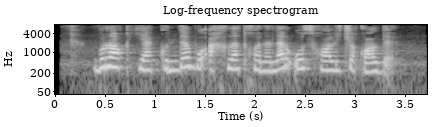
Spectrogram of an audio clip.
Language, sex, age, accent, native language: Uzbek, female, under 19, Samarqand, Uzbek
